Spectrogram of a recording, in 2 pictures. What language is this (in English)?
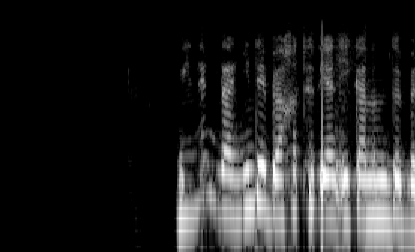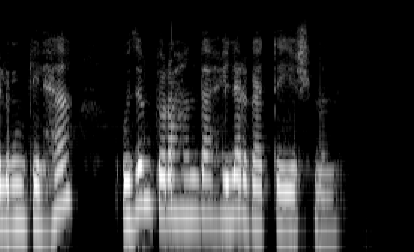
Bashkir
